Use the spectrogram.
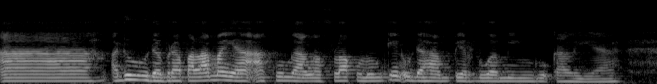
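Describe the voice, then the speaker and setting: A woman with a very deep, low pitch talks at a fairly slow pace with fairly even intonation and hardly any pauses. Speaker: vlogger. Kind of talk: casual vlog chat. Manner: chatty, many fillers.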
